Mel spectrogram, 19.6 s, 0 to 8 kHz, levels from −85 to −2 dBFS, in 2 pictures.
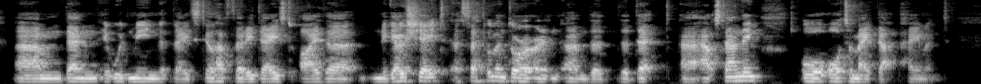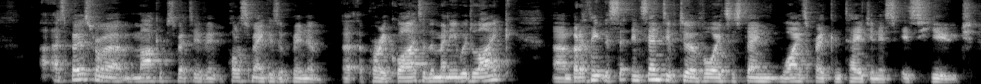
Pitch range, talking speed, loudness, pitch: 110-130 Hz, 190 wpm, -19 LUFS, 115 Hz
